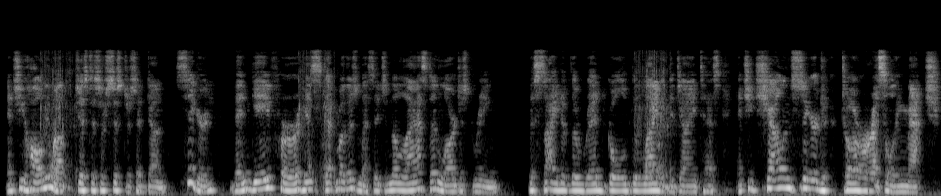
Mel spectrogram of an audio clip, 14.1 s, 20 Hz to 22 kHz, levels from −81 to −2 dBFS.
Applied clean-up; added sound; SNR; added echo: neural separator model SepFormer DNS4.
